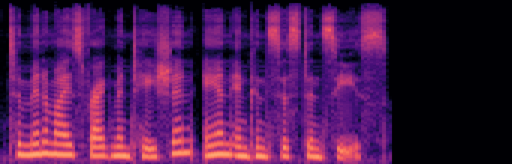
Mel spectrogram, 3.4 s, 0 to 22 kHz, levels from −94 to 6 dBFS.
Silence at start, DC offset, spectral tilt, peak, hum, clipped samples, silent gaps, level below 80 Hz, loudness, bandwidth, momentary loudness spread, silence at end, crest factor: 0.05 s; under 0.1%; -4.5 dB/octave; -6 dBFS; none; under 0.1%; none; -62 dBFS; -20 LUFS; 19 kHz; 9 LU; 0.85 s; 14 dB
